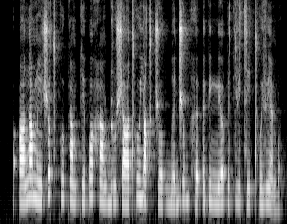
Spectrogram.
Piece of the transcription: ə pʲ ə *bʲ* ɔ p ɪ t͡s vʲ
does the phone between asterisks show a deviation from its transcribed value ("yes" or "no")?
yes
